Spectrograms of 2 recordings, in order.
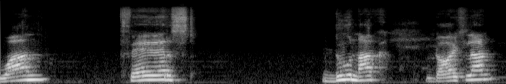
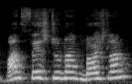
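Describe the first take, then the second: First: "Wann... fährst... du nach... Deutschland", slow with long gaps; halting word-by-word. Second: "Wann fährst du nach Deutschland" in one connected run, higher, rising; fluent. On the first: Teacher showing how not to speak with Germans, slow and halting. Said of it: "You cannot, uh, speak with them". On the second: Teacher showing fluent German, a smooth rising question. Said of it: "you have to speak very fluently". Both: Shown as a demonstration.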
